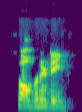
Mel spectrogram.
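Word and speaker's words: sovereignty: तीसरा, freedom of choice to consumer, इसके लिए वर्ड होता है कंज्यूमर सॉवरेनिटी, SOVERI, जी साइलेंट होता है, NTY। गंभीर साहब, सॉवरेनिटी, आप किंग है।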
